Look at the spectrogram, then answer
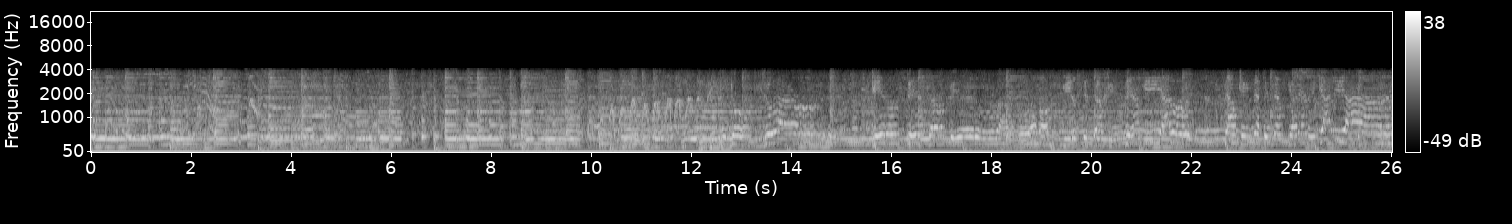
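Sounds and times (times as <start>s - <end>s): acoustic guitar strumming: 0.0s - 26.0s
held keyboard notes: 0.0s - 26.0s
man singing: 11.7s - 26.0s.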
